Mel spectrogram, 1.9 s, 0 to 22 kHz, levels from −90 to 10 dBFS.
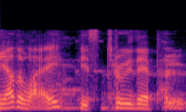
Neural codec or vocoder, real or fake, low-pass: vocoder, 22.05 kHz, 80 mel bands, HiFi-GAN; fake; 7.2 kHz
